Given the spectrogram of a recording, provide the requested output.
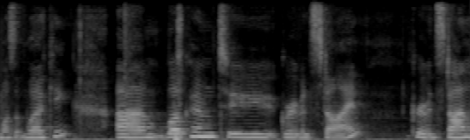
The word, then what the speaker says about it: Groovenstein: Groovenstein like wine. Now everyone knows how to pronounce it.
